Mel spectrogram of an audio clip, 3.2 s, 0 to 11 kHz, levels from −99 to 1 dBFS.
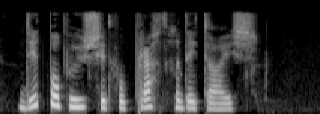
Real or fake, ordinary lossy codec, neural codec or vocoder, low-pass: real; MP3, 48 kbps; none; 7.2 kHz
